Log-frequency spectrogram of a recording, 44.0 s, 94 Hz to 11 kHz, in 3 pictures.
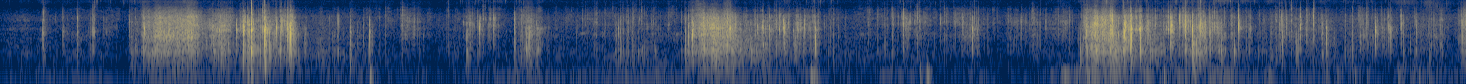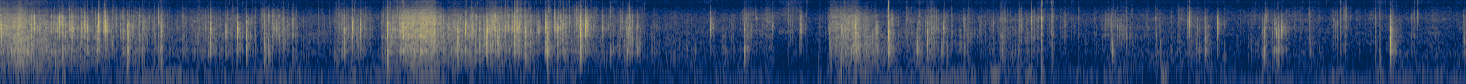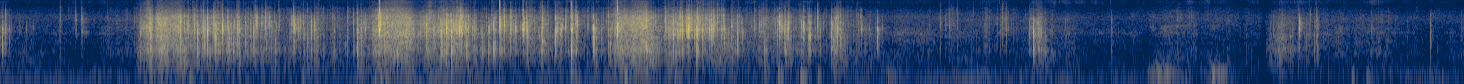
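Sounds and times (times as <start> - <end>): chalk cracking: 0.4 - 24.9, 30.6 - 38.2
chalk crunching: 0.4 - 29.6, 30.4 - 40.0.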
